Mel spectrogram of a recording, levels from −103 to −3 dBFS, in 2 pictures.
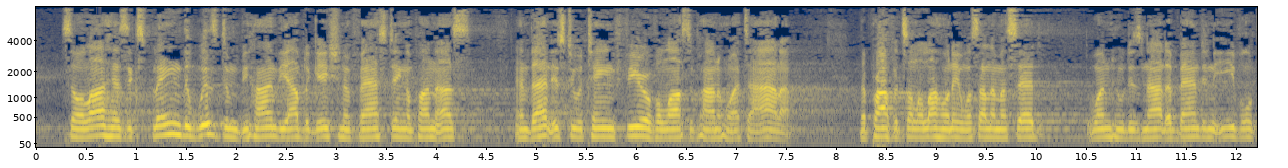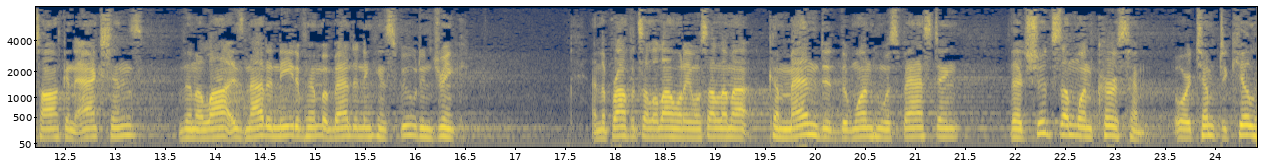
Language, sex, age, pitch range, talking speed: English, male, 30-49, 140-155 Hz, 185 wpm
